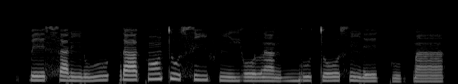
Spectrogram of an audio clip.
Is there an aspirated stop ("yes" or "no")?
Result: no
